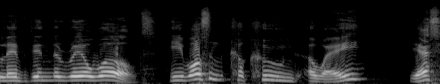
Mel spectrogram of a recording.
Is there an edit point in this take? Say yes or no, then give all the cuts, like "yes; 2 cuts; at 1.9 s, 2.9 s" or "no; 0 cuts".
yes; 1 cut; at 1.6 s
